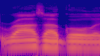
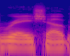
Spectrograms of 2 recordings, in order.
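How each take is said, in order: First: The first word does not end in 'sh'. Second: The first word ends in an 'sh' sound. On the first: The speaker calls it wrong. "is the incorrect pronunciation" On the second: The speaker calls it right. "That's how Paul Dini pronounces it"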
